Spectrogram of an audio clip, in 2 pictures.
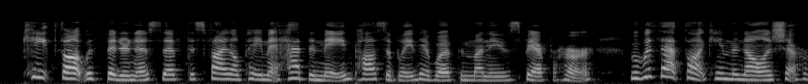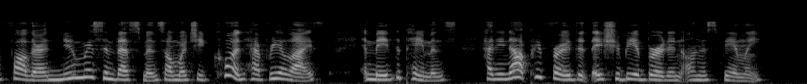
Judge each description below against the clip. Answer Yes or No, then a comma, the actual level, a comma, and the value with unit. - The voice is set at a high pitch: Yes, high, 225 Hz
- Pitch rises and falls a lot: No, average, 3.9 semitones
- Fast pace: Yes, fast, 215 wpm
